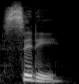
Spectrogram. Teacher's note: it's a slap the tongue is in position for the vowel watch how it flaps against the roof of the mouth quickly the air doesn't stop that flap was fast even in slow motion let's watch again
